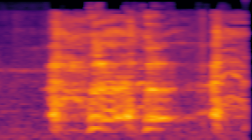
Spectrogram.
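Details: Adult acting out a cough after saying their throat is bad: a short run of about four harsh, voiced, throaty coughs in quick succession, faint room hum; simulated cough.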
